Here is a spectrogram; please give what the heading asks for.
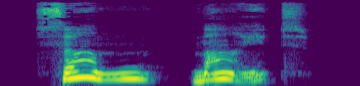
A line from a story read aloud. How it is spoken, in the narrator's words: he replied, his tone leaving no doubt that he was not one of the aforementioned some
